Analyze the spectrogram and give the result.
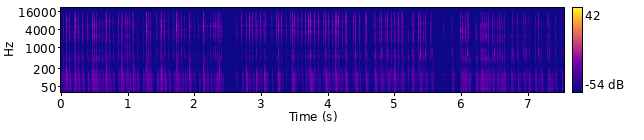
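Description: A small, hollow, clear hard plastic cassette case with a paper insert and a cassette inside stands upright while two thin, green-handled pointed tools tap and trace across it. Rapid, crisp plastic clicks and scratchy scraping rattle in quick bursts, with brief pauses around 2.5 and 5.7 seconds.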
